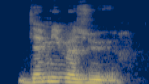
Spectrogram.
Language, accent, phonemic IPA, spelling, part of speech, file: French, Canada, /də.mi.m(ə).zyʁ/, demi-mesure, noun, LL-Q150 (fra)-demi-mesure.wav
- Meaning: half-measure, inadequate measure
